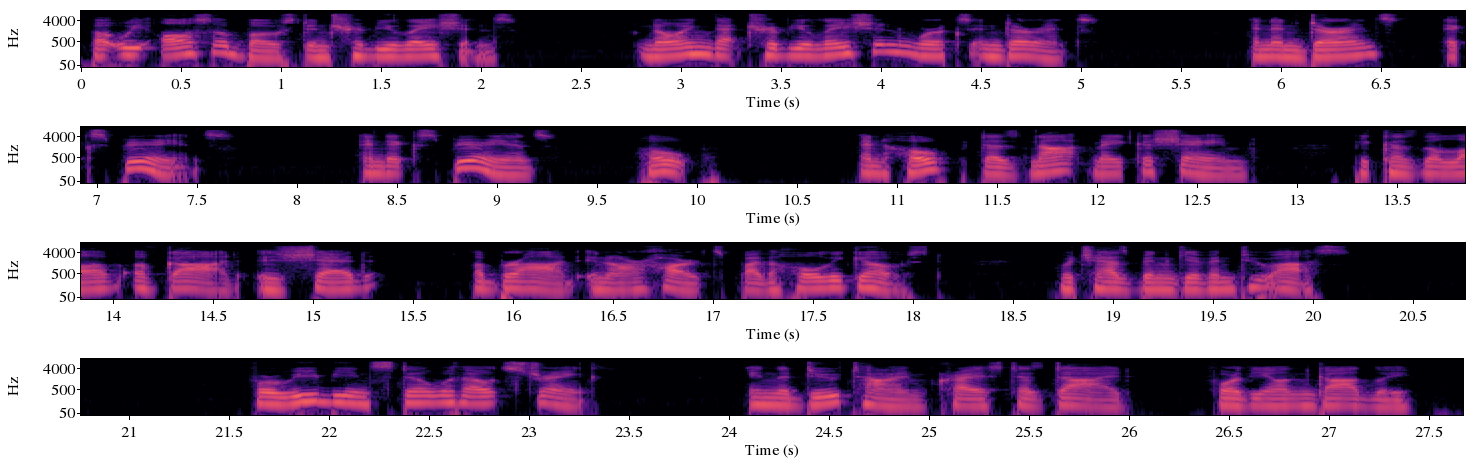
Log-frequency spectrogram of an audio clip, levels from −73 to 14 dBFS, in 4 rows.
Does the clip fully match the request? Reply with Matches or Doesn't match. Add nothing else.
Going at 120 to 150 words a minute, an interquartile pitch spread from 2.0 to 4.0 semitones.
Matches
